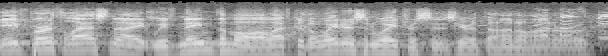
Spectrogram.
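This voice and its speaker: A man's fairly quick speech against noticeable background noise. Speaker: radio host. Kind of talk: radio show banter.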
